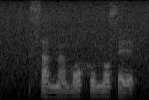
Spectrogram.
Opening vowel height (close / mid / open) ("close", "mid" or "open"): open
